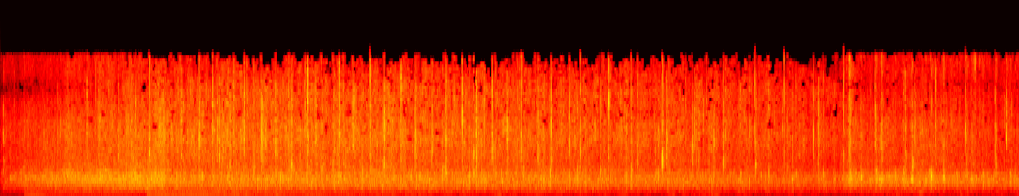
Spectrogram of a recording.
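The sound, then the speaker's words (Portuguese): An audience claps steadily and loudly for about ten seconds, a dense wash of hand claps, with sustained organ-like tones underneath during the first few seconds. “Você pode aplaudir?”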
